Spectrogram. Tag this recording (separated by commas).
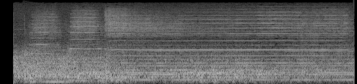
Music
